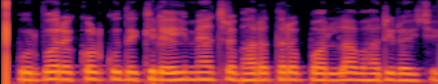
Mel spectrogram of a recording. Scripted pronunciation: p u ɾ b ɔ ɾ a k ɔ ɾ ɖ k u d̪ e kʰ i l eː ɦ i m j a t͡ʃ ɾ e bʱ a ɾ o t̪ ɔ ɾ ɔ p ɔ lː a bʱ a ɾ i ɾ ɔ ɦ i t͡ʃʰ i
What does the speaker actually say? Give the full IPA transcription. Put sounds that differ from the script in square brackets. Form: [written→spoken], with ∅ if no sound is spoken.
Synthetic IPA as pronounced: p u ɾ b ɔ ɾ [a→e] k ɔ ɾ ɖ k u d̪ e kʰ i l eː ɦ i m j a t͡ʃ ɾ e bʱ a ɾ [o→ɔ] t̪ ɔ ɾ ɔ p ɔ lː a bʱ a ɾ i ɾ ɔ ɦ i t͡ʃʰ i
